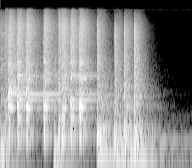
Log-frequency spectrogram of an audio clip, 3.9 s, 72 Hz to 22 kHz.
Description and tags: Rock beat loop 5 - hiphop ride hangsnare fill
A drum fill with rimshots and toms. I played it intending that the first snare hit is on the ONE of the bar.
Recorded using a SONY condenser mic and an iRiver H340.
